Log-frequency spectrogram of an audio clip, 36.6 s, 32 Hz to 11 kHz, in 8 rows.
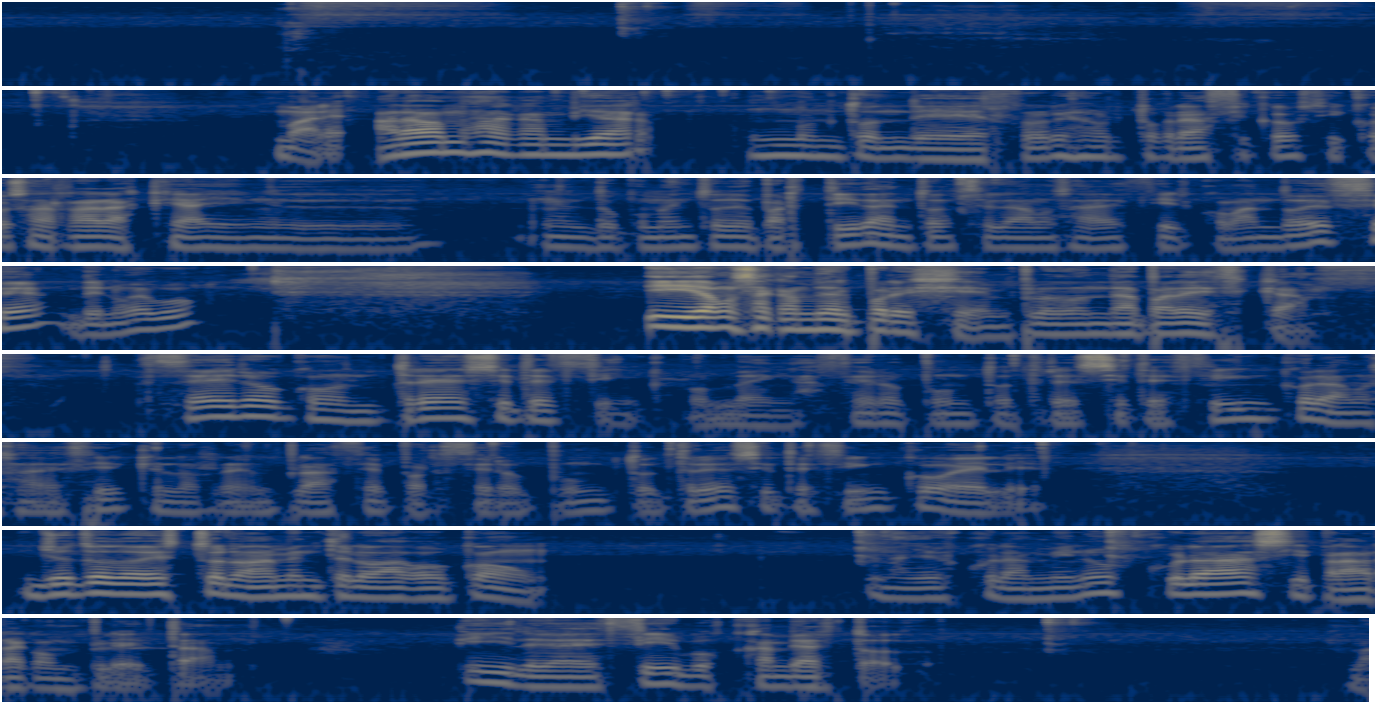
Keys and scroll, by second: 3.4 super+s, 4.8 ctrl+alt+super+p, 7.1 space, 8.8 space, 13.7 super+f, 20.5-22.7 typing, 23.9 Tab, 24.2-26.2 typing.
